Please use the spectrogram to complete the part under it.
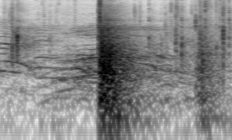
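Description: A wrestler crashes heavily onto a ring mat with a loud thud.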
